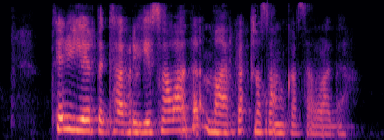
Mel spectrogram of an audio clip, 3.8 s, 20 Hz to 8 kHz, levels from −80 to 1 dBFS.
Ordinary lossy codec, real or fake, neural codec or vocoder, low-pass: AAC, 32 kbps; fake; codec, 24 kHz, 1.5 kbps, HILCodec; 7.2 kHz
